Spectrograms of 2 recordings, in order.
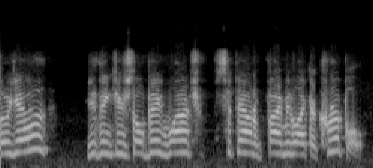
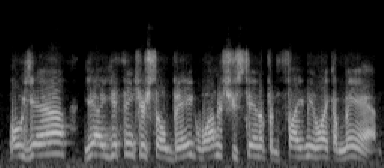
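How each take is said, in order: First: Much higher mimicked taunt, throwing it straight back; retold instant comeback. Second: Higher-pitched mock challenge; retold taunting jab. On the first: Mark turns on Tony without hesitation, retold mocking comeback. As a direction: fire back the challenge in a high mock voice. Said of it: "without hesitation, Mark just turns around". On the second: Tony throws a rude jab at Mark, retold taunt. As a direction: goad him, voice raised in pitch, as if retelling. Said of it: "decided to throw a jab at him".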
